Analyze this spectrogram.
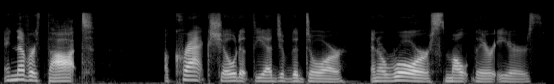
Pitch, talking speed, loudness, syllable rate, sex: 150 Hz, 195 wpm, -20 LUFS, 5.0 syllables/s, female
